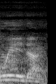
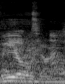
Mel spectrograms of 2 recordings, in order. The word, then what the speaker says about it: geoduck: Oh, geoduck! I can't even pronounce it. Dang it. gooey duck. Oh, gooey duck. Yeah, not Gil duck.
